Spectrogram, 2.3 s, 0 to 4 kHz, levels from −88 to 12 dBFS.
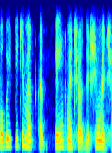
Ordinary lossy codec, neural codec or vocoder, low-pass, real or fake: Opus, 24 kbps; autoencoder, 22.05 kHz, a latent of 192 numbers a frame, VITS, trained on one speaker; 3.6 kHz; fake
